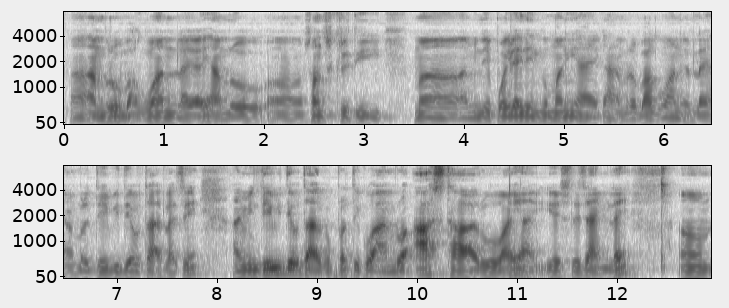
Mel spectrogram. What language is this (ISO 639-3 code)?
nep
